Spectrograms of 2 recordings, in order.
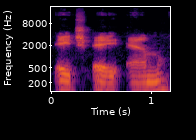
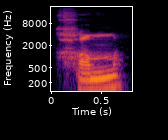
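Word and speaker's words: हं: please be aware that h a m in sanskrit is always pronounced hum not ham right so the the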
